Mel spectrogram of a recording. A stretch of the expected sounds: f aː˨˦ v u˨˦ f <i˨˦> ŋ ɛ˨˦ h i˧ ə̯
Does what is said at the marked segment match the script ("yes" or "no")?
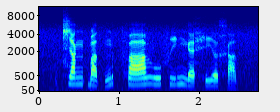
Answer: yes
